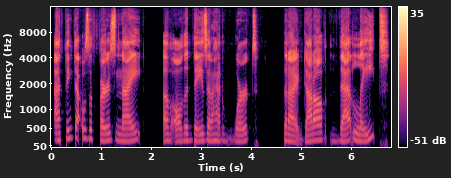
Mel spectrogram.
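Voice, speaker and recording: A woman podcast host, a nurse, telling a story from a shift in a lively, animated way. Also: on the low side, slow, dry recording, studio quality. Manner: animated storytelling, acts out quotes.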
